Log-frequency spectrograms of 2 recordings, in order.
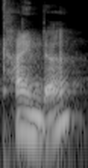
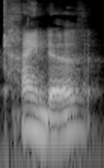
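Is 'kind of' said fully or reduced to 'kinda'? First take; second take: reduced; full. First: The words are reduced and run together. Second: Both words are pronounced fully and separately.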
